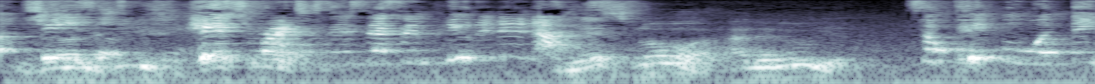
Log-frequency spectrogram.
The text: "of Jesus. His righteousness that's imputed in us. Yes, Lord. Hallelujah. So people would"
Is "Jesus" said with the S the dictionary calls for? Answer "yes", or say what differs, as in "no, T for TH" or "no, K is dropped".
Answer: no, S is dropped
